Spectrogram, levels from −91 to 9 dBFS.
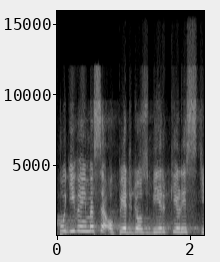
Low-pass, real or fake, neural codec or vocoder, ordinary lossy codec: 14.4 kHz; real; none; Opus, 16 kbps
